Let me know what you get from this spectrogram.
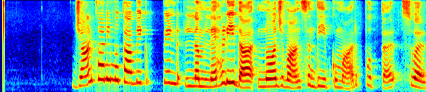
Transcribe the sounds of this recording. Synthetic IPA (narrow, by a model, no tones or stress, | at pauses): d͡ʒaːñkaːɾimʊt̪aːbɪkpɪ̃ɳɖlɐmlɛɦɽid̪aːnɔːd͡ʒəʋaːnsɐ̃nd̪iːp̚kʊmaːɾpʊt̪ːəɾsʋɐɾɡ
